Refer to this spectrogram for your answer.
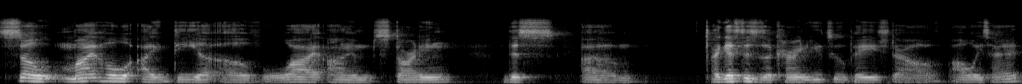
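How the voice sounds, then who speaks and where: Speaking at a very slow pace, a man with an American accent shows big swings in loudness. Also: medium pitch for a man, ordinary pitch variation. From Texas, Houston. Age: 30s. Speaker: aspiring entrepreneur, podcaster. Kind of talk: solo podcast monologue. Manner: many filler words, casual.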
